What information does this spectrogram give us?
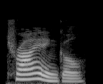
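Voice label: "triangle", English; figuras geométricas en inglés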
